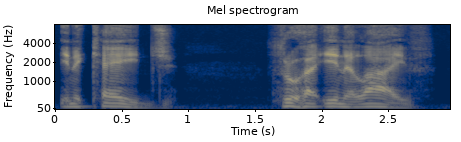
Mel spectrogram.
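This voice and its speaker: A man voicing a bitter, grieving old agent in an audiobook, speaking in a measured, accusing way. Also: on the low side, expressive, fairly bright tone, no room sound, clean studio sound. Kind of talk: audiobook character acting.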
